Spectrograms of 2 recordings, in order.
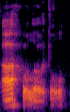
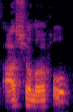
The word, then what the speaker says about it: axolotl: So what is axolotl? Lizard dog? Oh. Like, birds have turkey for Christmas, right? Is watered. Oh my gosh. X is sh in Nahuatl. It's axolotl.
